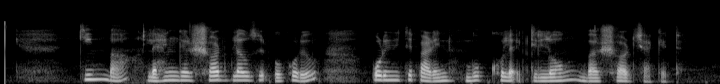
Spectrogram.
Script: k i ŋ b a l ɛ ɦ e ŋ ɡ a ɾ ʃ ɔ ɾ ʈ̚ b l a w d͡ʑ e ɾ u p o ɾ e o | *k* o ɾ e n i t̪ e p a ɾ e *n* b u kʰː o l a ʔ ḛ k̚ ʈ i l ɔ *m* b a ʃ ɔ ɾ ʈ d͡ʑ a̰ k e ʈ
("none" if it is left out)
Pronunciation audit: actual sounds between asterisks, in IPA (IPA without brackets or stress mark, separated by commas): p, n, ŋ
